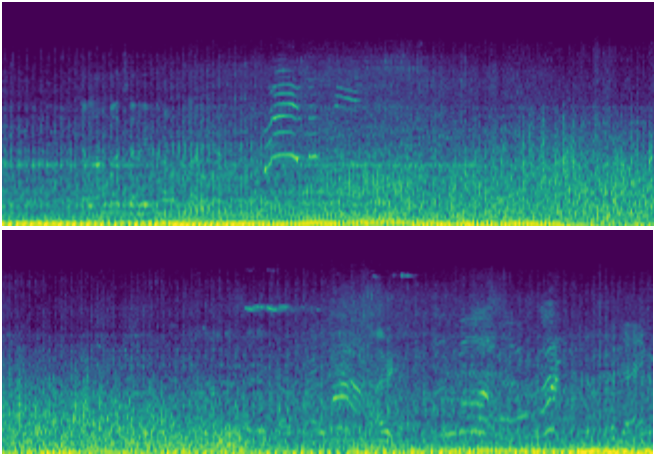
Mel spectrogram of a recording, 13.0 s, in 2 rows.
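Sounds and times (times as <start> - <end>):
motorcycle engine running: 0.0 - 13.0
wind noise on microphone: 4.0 - 10.4.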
